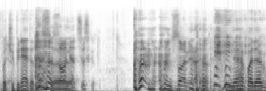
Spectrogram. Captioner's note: cough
